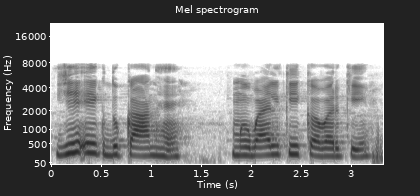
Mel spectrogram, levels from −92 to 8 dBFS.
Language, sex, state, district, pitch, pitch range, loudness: Hindi, female, Gujarat, Valsad, 200 Hz, 180-220 Hz, -15 LUFS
